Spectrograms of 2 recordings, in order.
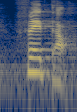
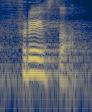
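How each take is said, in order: First: "feta" said in place of fresa, dropping the r and the s; child's error. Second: Said in the usual way. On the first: Retold or imitated. Therapist imitating a child saying "feta" for fresa. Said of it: "te dice feta". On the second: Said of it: "muy pocos dicen fresa".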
